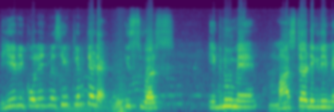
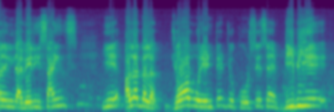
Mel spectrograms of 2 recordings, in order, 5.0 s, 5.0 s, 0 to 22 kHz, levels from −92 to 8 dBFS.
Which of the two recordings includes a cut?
first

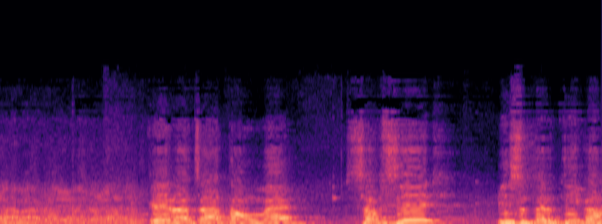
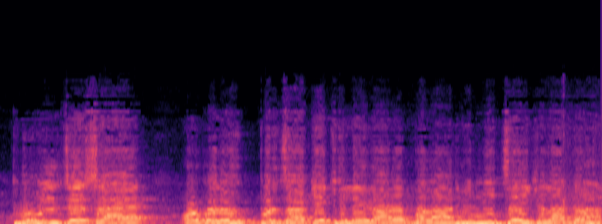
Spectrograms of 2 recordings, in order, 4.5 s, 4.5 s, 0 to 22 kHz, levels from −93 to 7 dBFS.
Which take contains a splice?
first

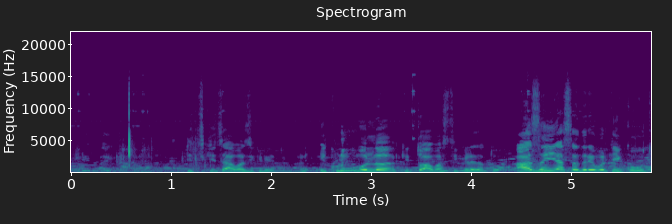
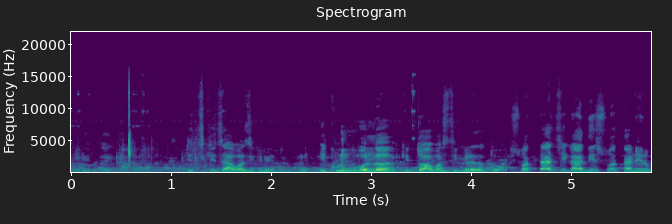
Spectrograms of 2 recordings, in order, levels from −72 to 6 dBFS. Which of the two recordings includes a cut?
second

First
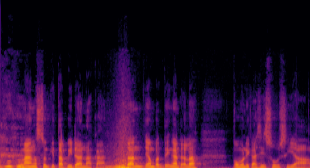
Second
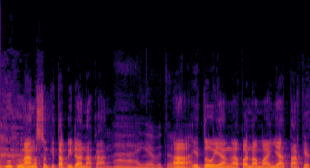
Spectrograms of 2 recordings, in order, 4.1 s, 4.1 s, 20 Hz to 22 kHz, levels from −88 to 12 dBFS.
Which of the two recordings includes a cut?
first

